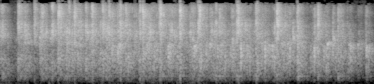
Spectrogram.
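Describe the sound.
An audience claps to welcome a guest at a drug-policy event. Crisp, distinct claps blend into a brisk, even patter of moderate loudness that carries on steadily for several seconds.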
